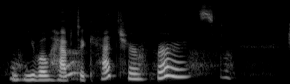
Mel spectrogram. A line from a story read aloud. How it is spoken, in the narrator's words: She gave him a little chuckle before she said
